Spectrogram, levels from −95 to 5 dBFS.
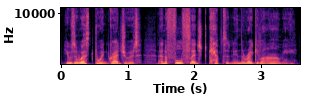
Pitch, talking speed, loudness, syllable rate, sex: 125 Hz, 250 wpm, -20 LUFS, 6.8 syllables/s, male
